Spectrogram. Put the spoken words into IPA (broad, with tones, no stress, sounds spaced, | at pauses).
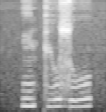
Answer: ĩ˧ kʲ u˩˧ z u˩˧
